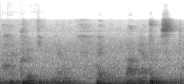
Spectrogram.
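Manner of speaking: low, unhurried consoling reply; soothing sympathy. Retold or imitated. Pastor hearing out an upset deacon, soothing.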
